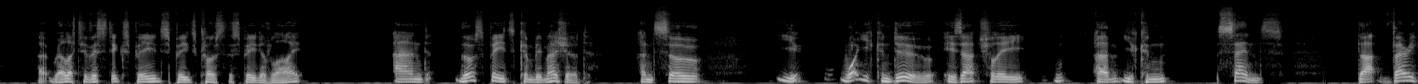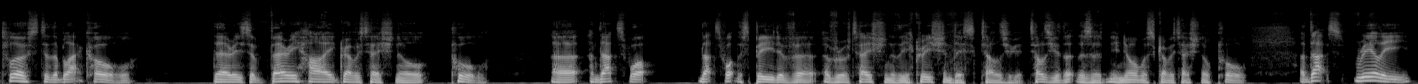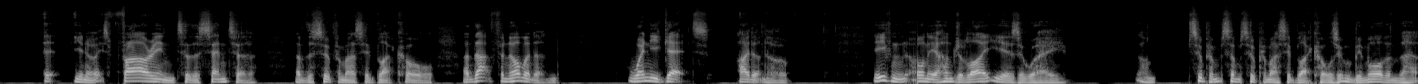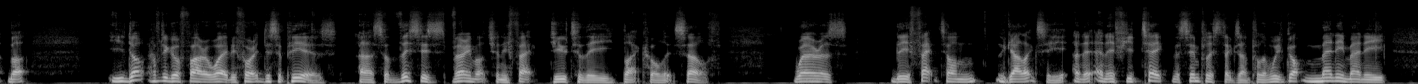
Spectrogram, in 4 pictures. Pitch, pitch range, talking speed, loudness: 120 Hz, 100-140 Hz, 165 wpm, -25 LUFS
